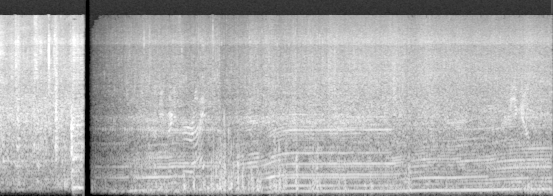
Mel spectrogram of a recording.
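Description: Outboard motor of a small inflatable dinghy under way, running steadily and rising in pitch about four seconds in as it picks up speed, with wind on the microphone. A short laugh comes just before the engine sound.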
